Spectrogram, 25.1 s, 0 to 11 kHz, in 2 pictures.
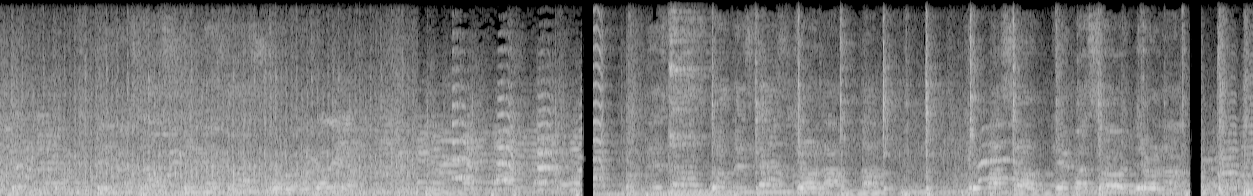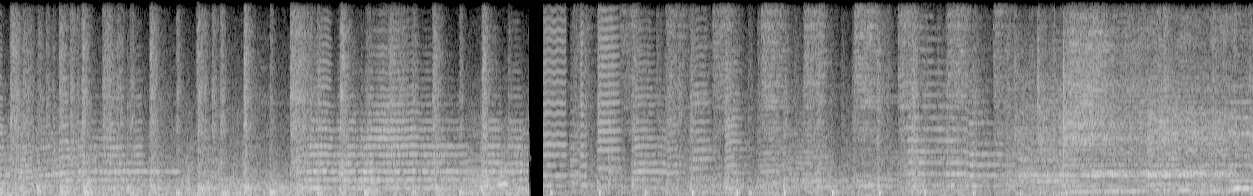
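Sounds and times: brass band music: 0.0 - 25.0.

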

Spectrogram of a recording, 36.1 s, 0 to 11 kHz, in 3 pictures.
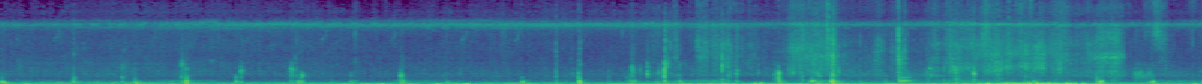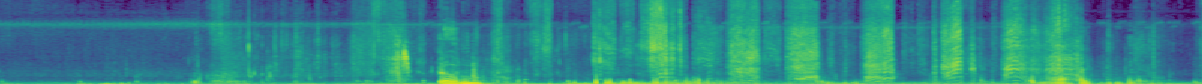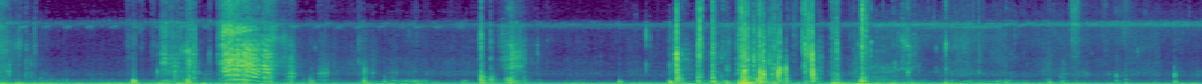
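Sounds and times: weeds scraping against boat hull: 6.7 - 11.8, 13.9 - 24.2, 25.6 - 28.3.

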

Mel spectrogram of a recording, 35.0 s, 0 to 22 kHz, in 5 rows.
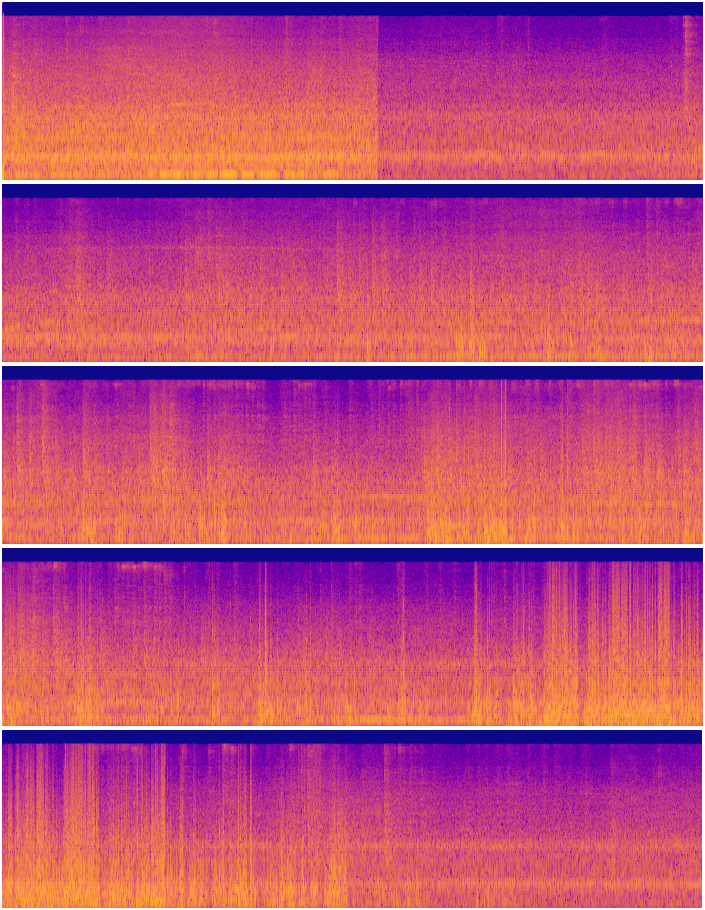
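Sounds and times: car engine hum: 0.0 - 3.8
road noise: 0.0 - 35.0
wind noise on microphone: 9.5 - 33.2.

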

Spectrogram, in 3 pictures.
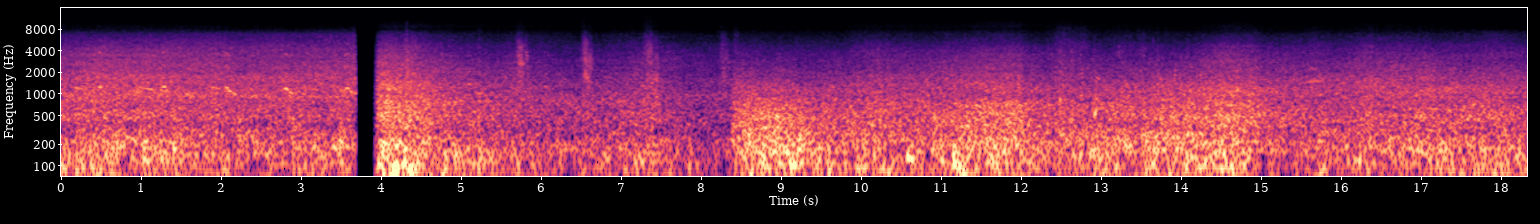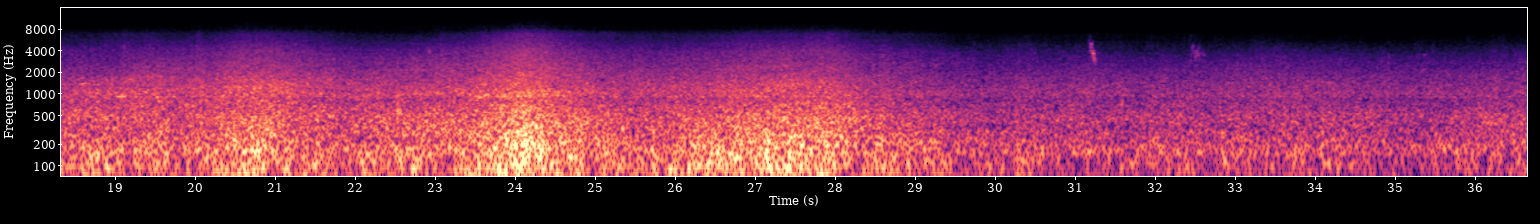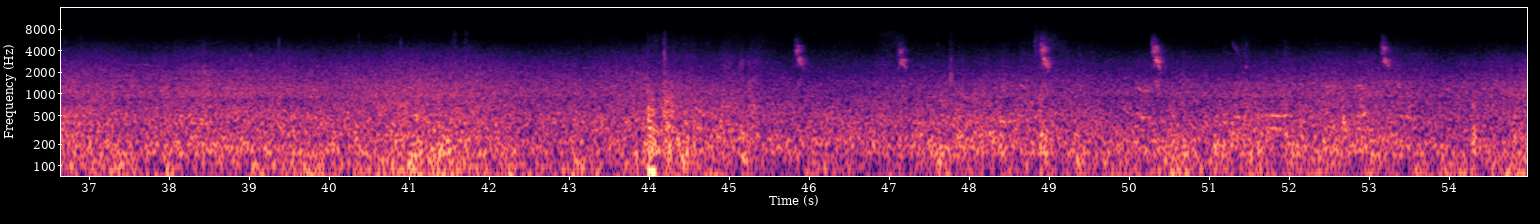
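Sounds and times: waves washing onto sandy beach: 0.0 - 54.9
wind buffeting microphone: 0.0 - 54.9.

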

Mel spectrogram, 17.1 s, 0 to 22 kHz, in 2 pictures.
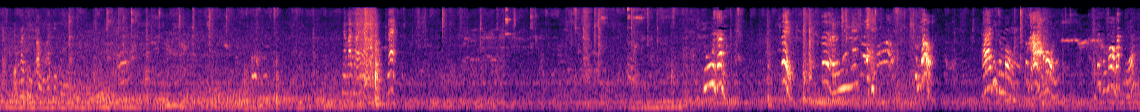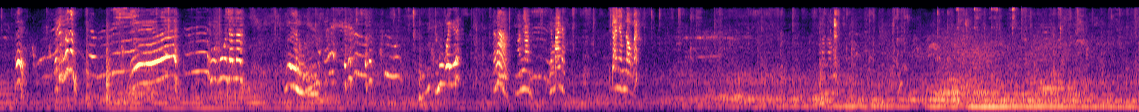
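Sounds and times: high sliding animal calls: 5.2 - 13.5.

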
